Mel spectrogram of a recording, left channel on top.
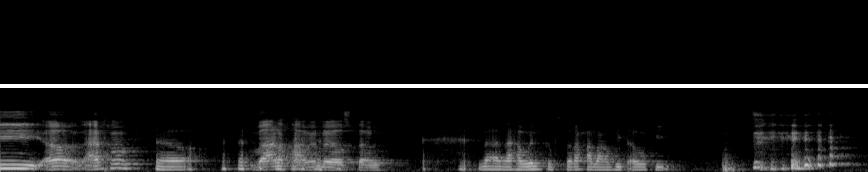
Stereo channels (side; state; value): left; silent; digital silence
